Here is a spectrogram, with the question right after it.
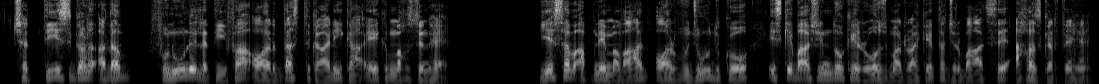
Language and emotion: Urdu, neutral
